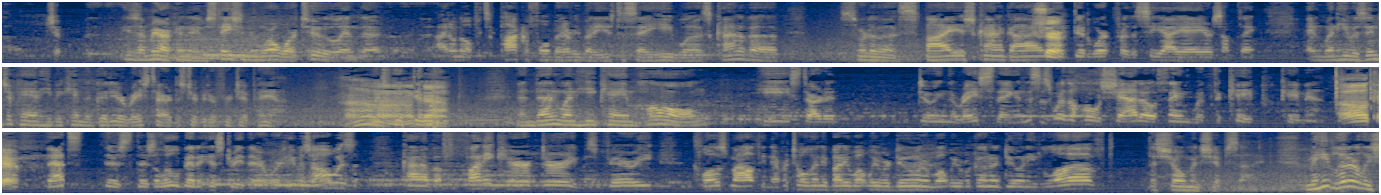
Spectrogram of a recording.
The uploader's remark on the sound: joined live at Road America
